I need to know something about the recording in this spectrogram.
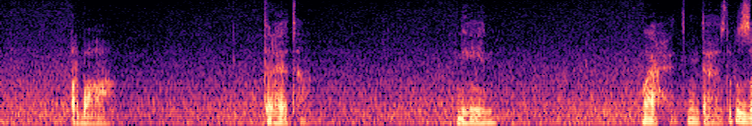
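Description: A man sings short, wavering phrases close to a microphone, with quiet pauses between them.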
